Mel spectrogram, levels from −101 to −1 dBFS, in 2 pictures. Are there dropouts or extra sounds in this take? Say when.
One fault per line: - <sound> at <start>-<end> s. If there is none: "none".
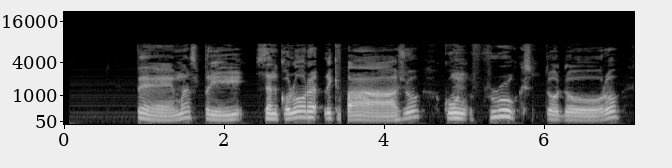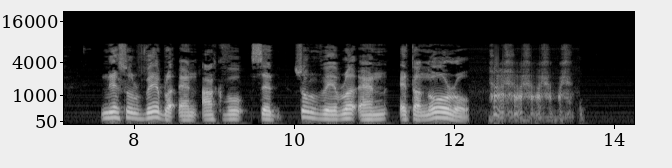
- dropout at 3.5-3.6 s
- laugh at 12.4-13.5 s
